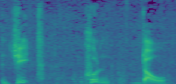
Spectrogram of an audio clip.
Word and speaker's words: Jeet Kune Do: the intercepting fist that translates is pronounced in cantonese by the way the word jeet kune do with jackie chan listen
